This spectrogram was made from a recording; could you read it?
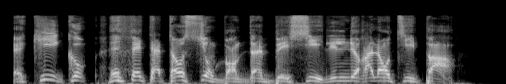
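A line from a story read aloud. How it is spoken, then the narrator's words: Barked shout from behind. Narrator (French): aboya Gasqui Otego quelque part dans leur dos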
